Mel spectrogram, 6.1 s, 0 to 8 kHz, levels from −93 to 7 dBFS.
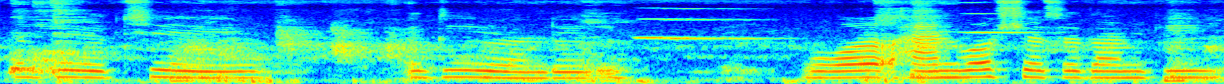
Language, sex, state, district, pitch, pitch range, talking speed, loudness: Telugu, female, Andhra Pradesh, Annamaya, 235 Hz, 230-250 Hz, 100 wpm, -16 LUFS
